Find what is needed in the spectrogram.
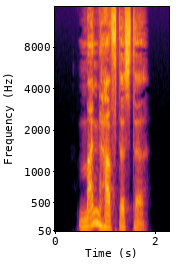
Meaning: inflection of mannhaft: 1. strong/mixed nominative/accusative feminine singular superlative degree 2. strong nominative/accusative plural superlative degree
- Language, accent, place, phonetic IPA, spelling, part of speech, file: German, Germany, Berlin, [ˈmanhaftəstə], mannhafteste, adjective, De-mannhafteste.ogg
